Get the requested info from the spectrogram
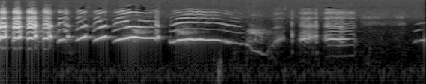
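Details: Great Pyrenees and Akita mix dog vocalizing indoors: a fast run of short yelping barks, then long wavering whines and howl-like moans that slide up and down, ending in a few yips.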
